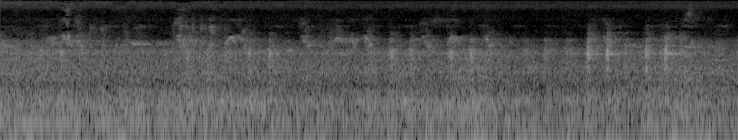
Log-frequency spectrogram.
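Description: Distant NJ Transit diesel-hauled Comet V train approaching, a steady low rumble with scattered faint high clicks.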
